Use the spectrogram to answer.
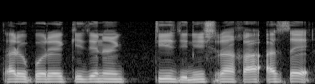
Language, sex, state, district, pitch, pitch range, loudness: Bengali, male, Assam, Hailakandi, 125 Hz, 120-125 Hz, -16 LUFS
